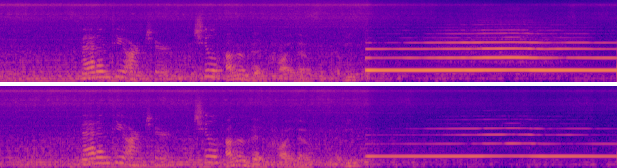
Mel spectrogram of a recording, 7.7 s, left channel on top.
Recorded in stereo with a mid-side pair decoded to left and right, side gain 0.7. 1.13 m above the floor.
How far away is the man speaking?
About 7.5 m.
